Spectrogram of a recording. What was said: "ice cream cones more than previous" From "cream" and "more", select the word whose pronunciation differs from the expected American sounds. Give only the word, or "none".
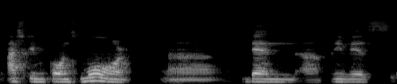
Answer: cream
